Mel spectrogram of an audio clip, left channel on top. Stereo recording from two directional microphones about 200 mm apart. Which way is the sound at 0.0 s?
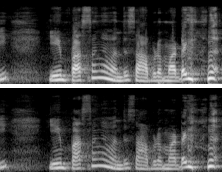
10° left (ahead or behind).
